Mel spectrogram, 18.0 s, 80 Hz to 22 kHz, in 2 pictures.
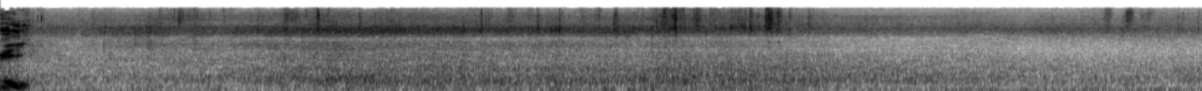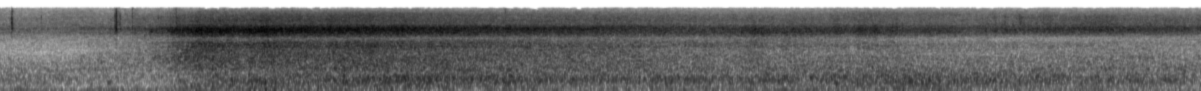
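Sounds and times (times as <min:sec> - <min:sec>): surf washing up shingle beach: 0:00.0 - 0:18.0.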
